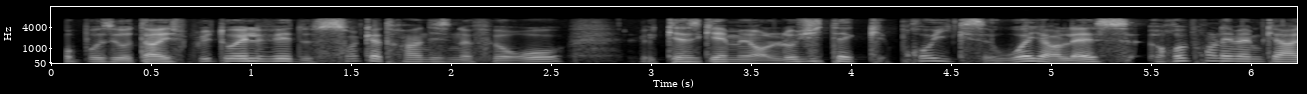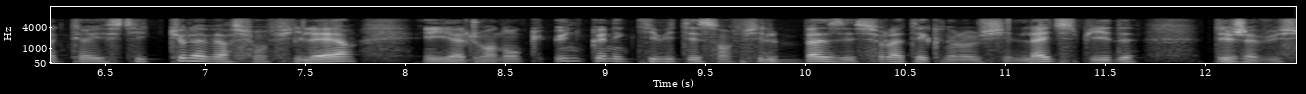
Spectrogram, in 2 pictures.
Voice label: logitech pro x wireless soundtest base

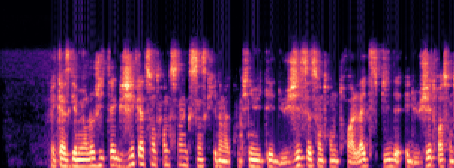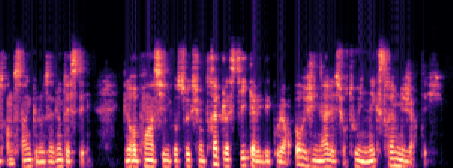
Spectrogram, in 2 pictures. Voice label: soundtest g335 normal

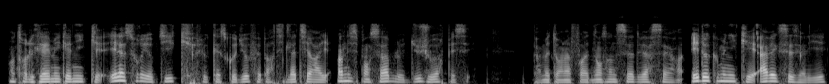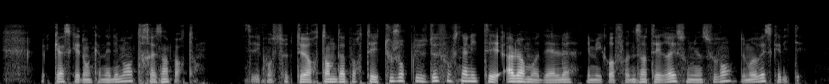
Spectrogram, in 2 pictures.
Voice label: soundtest logitech g pro x 2 lightspeed

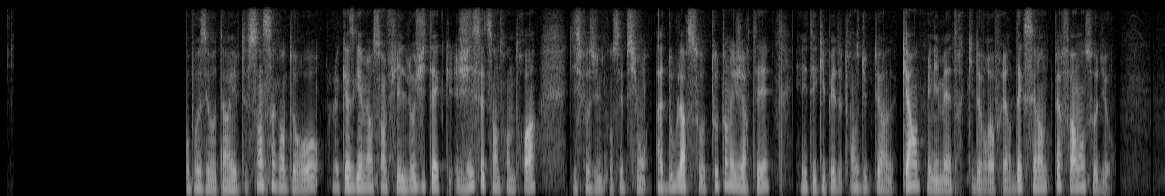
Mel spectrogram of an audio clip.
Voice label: audio microphone base

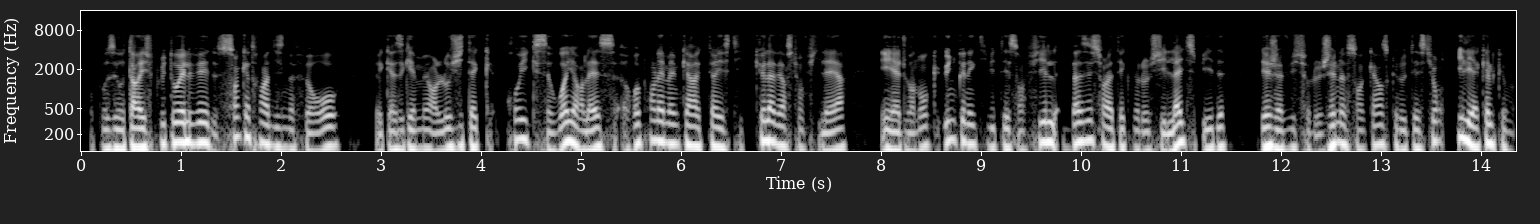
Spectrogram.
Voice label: logitech pro x wireless soundtest broadcaster

